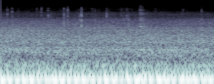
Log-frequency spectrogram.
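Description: Steady low rumble of a Setra coach's diesel engine idling.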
